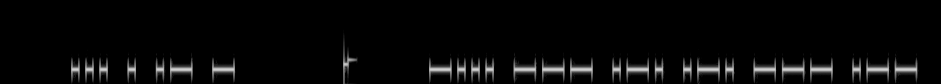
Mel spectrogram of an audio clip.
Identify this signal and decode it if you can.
Morse code, heard as a keyed tone, about 17 wpm, 700 Hz. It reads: SEAT BORROW
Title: Sentences from Top 1500 Words - New Word Drill Alt - 17wpm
